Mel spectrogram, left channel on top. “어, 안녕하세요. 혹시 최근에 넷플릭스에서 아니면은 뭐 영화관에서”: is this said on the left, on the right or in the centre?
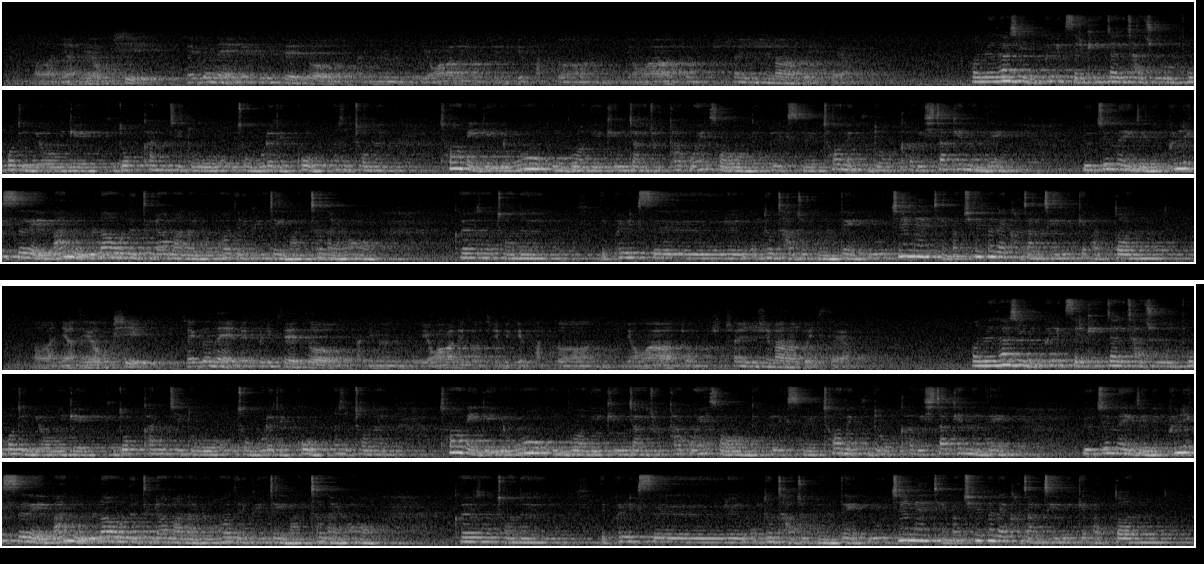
Right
